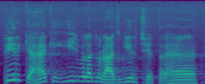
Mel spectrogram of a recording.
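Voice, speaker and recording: A man with a Bihari accent teaching a class in a slightly high voice. He talks in a folksy way, slips into local dialect, and keeps asking the class questions before answering them himself. The recording has a long, echoing reverb. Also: expressive, normal speed, dark tone. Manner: explains with repeated questions and answers. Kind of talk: classroom lecture.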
